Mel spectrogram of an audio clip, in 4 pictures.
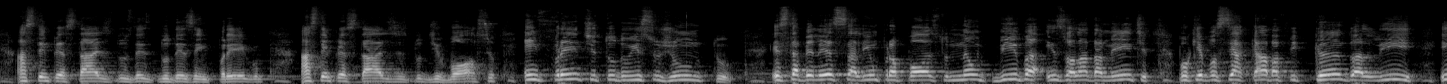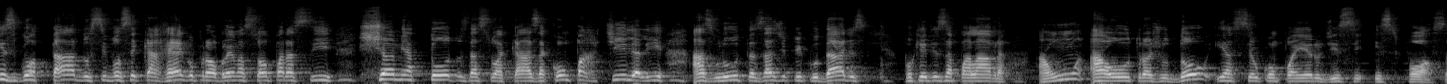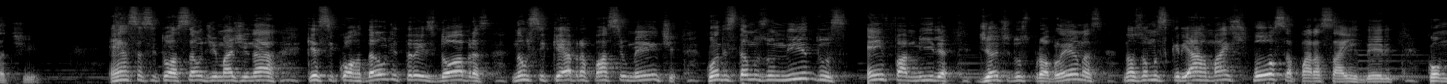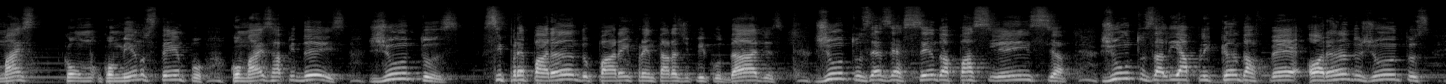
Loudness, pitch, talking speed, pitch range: -23 LUFS, 185 Hz, 125 wpm, 160-205 Hz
